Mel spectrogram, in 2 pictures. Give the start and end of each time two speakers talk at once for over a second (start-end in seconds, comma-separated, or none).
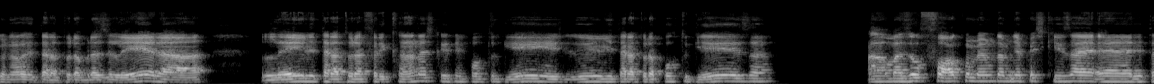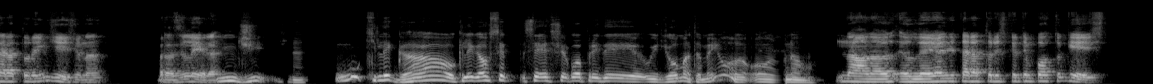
none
